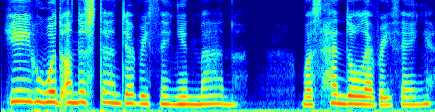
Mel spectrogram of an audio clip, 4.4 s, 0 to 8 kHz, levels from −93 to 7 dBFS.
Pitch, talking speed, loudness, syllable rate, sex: 225 Hz, 140 wpm, -19 LUFS, 5.1 syllables/s, female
